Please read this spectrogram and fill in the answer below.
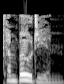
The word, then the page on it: Cambodian: anglais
